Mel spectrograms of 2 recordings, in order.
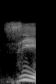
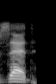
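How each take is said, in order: First: The letter is said 'zee', American style. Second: The letter is said 'zed', Canadian style.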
